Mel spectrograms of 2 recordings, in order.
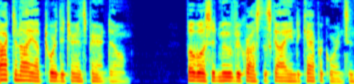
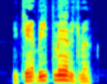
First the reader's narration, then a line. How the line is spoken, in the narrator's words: chuckled Johnner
